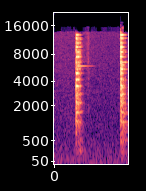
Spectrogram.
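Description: A long micro bar taps the rock at an abandoned mine portal as a tap test, giving two sharp, bright, high-pitched clicks that die away almost at once. The rock at this spot is firm and stable, unlike a nearby spot that sounds hollow.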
